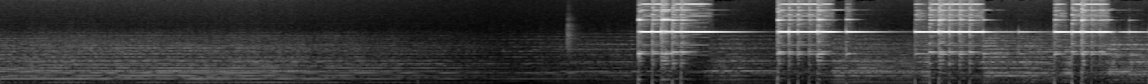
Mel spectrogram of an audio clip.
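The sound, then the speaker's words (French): A doorbell rings in four loud, shrill, buzzing bursts, each about a second long with short gaps between, after a soft, steady tonal hum fades out. “On sonne à la porte.”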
